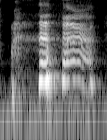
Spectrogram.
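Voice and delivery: high burst of laughter; short amused laugh at the sight; surprised laugh. Real, not acted. Reaction to burger.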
